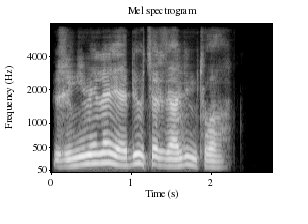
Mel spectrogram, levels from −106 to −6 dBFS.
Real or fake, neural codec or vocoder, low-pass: fake; codec, 24 kHz, 1 kbps, SNAC; 7.2 kHz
